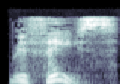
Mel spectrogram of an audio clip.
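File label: "reface", English, uk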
